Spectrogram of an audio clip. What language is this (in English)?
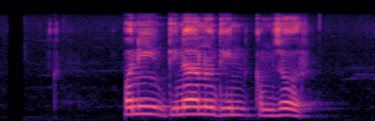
Nepali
